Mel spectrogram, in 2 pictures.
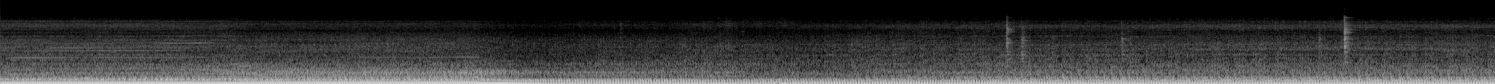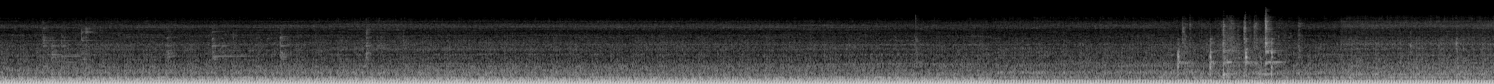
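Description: Kubota compact tractor engine running, at higher revs at first and dropping to a steady idle about five seconds in. A few light metal clinks near the middle and end as the hitch pins of a three-point landscape rake are fitted.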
